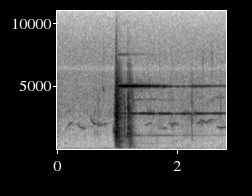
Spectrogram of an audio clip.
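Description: A coin machine clanks with a short ringing chime.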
